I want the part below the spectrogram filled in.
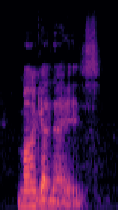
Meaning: manganese
- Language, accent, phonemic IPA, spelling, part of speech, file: French, Canada, /mɑ̃.ɡa.nɛz/, manganèse, noun, LL-Q150 (fra)-manganèse.wav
